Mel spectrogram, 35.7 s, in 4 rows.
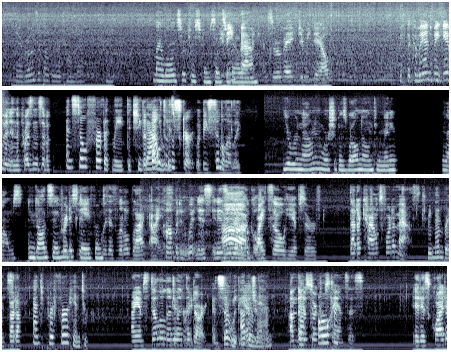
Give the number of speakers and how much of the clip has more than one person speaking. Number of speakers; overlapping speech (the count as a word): six, about 22%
